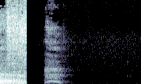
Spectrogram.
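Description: Cartoon growl from Disney's Pete, harsh, with a falling pitch, cutting off about half a second in. A brief gasp-like voice sound follows shortly after.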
